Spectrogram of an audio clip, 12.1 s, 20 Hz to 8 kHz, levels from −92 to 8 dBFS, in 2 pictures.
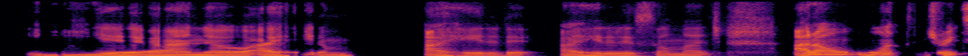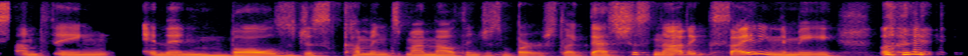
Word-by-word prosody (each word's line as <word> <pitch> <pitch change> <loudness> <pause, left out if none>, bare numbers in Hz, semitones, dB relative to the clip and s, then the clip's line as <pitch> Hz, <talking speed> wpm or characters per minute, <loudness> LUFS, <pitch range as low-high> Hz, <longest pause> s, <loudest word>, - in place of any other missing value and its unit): Yeah, 140 -2 -1
I 145 +1 +1
know, 135 -1 -1
no, - - -1
I 145 +2 -1
hate 125 0 -9
‘em. 130 +1 -7 0.5
I 155 -1 0
hated 125 -1 -6
it, 125 - -6
I 155 -2 -3
hated 135 -1 -2
it 135 -1 -4
so 130 -1 -10
much. 130 0 -9 0.4
I 165 +3 +5
don't 210 0 +4
want 180 -1 -2
to - - -29
drink 165 +1 -2
something 155 -1 -2 0.2
and 155 -1 -1
then 150 0 +1
balls 145 -1 +4
just 140 -1 -5
come 160 -1 -2
into 145 -2 -4
my 140 -1 0
mouth 135 -1 0
and 135 -1 -5
just 130 0 -9
burst, 120 -1 -3
like, 125 0 -4
that's 165 +2 +3
just 255 -3 -3
not 190 +1 +4
exciting 200 -5 +3
to 145 - +1
me, 135 +1 -1 0.3
like 290 +4 +6
145 Hz, 200 wpm, -23 LUFS, 135-160 Hz, 0.5 s, like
